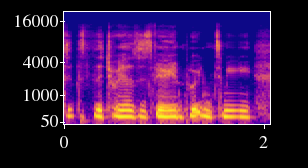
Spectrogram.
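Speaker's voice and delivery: hushed, nearly whispered delivery. Showing how a character sounds in the audiobook: terrible Werner Herzog impression. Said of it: "that's a terrible impression".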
